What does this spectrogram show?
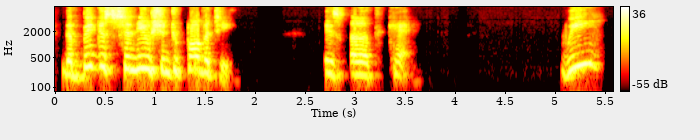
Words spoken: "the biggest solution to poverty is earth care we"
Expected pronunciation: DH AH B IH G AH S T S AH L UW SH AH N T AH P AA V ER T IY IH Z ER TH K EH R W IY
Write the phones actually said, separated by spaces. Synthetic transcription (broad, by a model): DH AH B IH G AH S T S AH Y UW SH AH N T AH P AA V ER T IY IH Z ER TH K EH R W IY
